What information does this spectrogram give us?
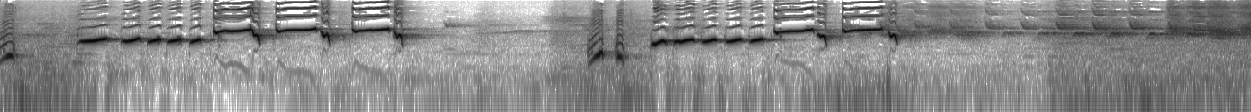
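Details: White-rumped shama singing in the morning, meant to push a shama that has stopped singing into loud, open song: loud whistled phrases of short repeated notes at a steady pitch, a brief pause, then more rapid series, ending in faint hiss.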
